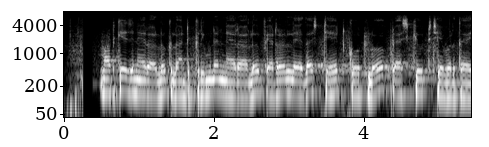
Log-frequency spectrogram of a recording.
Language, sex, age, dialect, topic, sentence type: Telugu, male, 25-30, Central/Coastal, banking, statement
